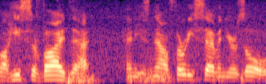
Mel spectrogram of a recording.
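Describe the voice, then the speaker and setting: Noticeable background noise behind speech of fairly even intonation. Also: man. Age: 60s. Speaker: former ship electronics technician. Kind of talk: personal reminiscence. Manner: hesitant, with fillers.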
